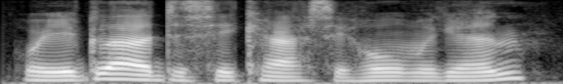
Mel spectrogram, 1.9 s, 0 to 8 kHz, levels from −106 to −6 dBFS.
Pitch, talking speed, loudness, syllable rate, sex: 150 Hz, 255 wpm, -18 LUFS, 6.7 syllables/s, female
